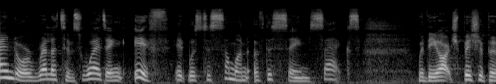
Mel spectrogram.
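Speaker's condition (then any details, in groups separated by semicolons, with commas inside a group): No condition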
